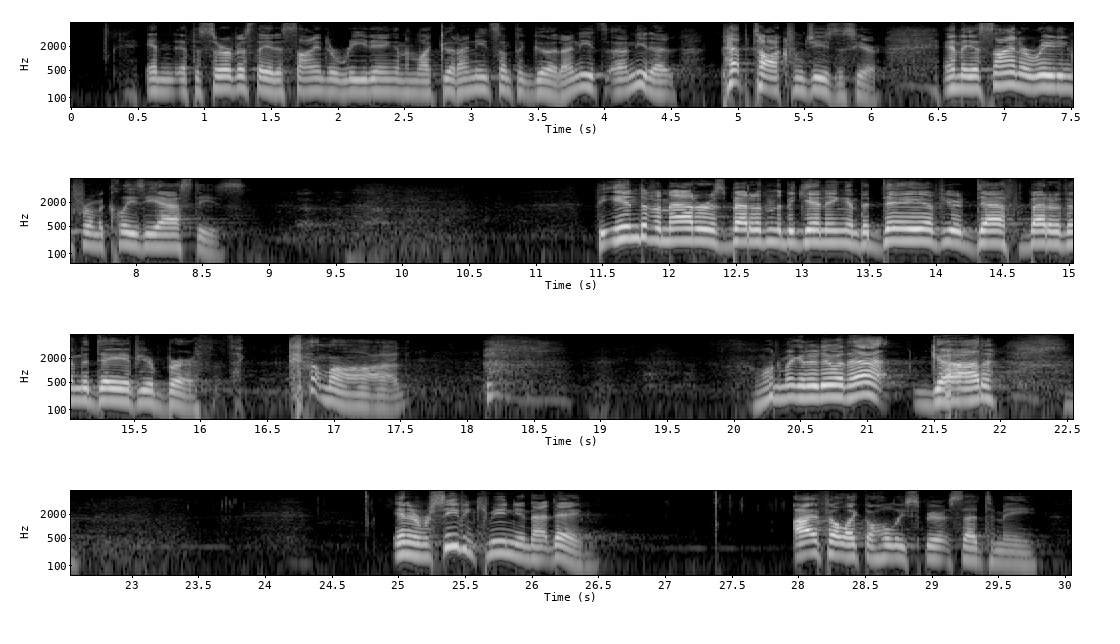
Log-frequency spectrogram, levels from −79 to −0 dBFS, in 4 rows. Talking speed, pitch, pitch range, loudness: 170 wpm, 175 Hz, 150-200 Hz, -21 LUFS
